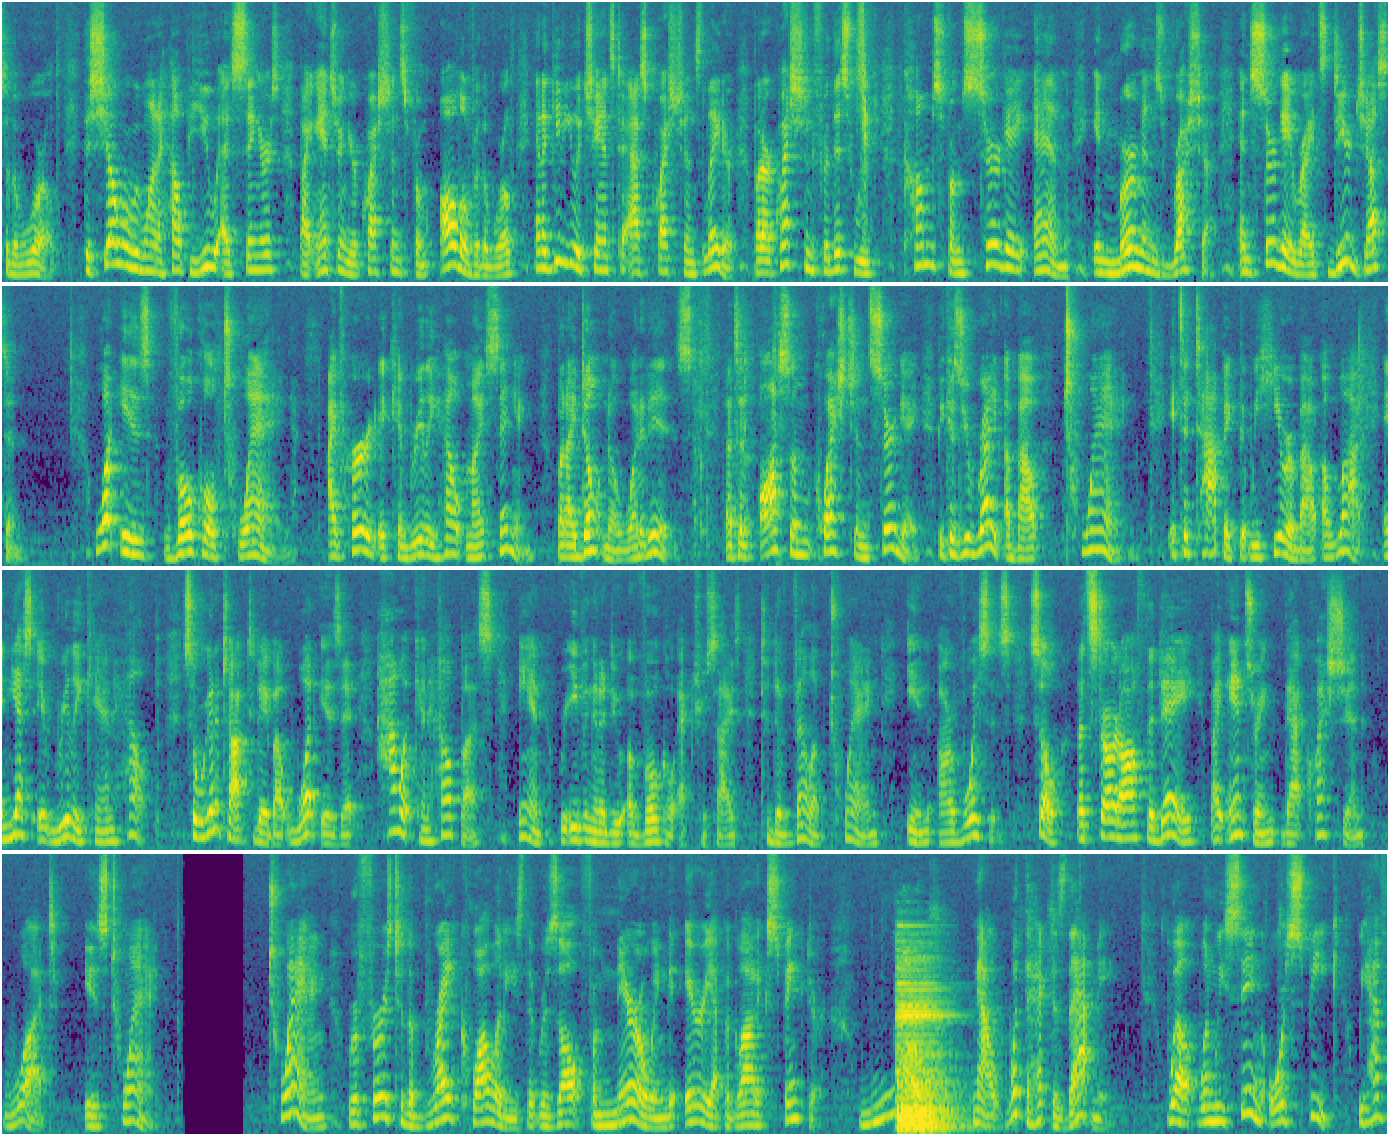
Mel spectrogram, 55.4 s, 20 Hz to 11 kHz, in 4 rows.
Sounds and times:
Speech: 0.0s - 14.1s, 14.7s - 43.2s, 44.2s - 55.4s.

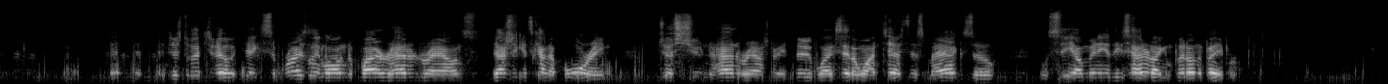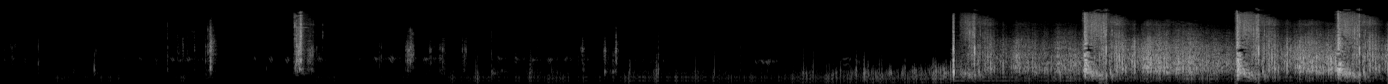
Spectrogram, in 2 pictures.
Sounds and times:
Outside, rural or natural: 0.0s - 27.7s
Speech: 1.1s - 12.5s.

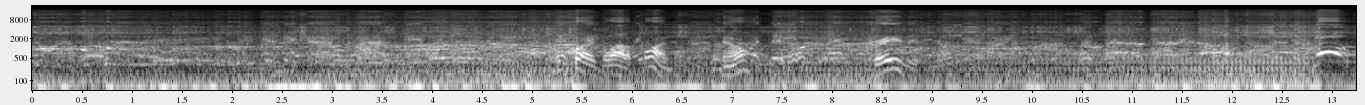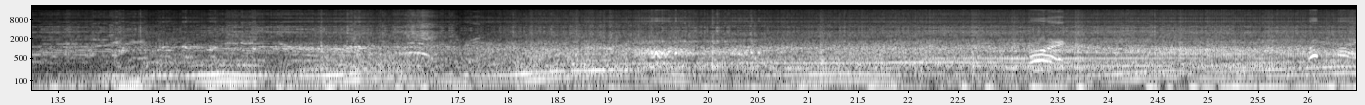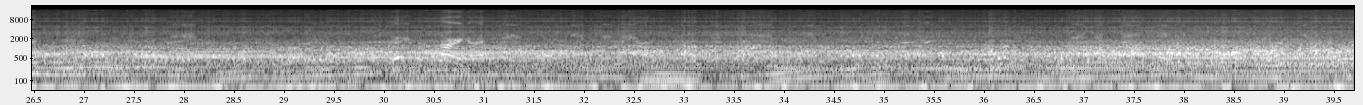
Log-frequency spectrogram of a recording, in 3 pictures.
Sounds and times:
Speech: 0.0s - 17.9s, 23.1s - 23.7s, 25.9s - 27.0s, 27.6s - 28.4s, 29.3s - 39.7s
Music: 0.0s - 18.0s.

